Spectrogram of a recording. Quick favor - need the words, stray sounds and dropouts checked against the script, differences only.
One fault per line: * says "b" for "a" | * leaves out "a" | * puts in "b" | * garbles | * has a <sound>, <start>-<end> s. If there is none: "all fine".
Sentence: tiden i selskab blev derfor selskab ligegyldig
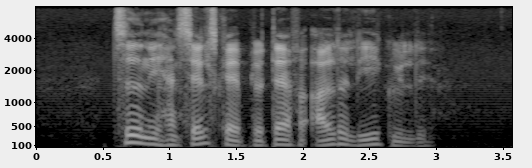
* puts in "hans"
* says "aldrig" for "selskab"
